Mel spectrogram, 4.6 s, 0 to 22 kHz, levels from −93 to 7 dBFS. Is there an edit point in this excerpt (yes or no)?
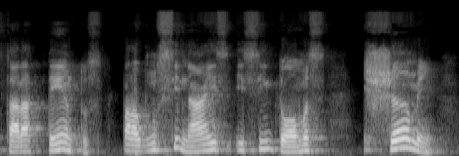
yes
